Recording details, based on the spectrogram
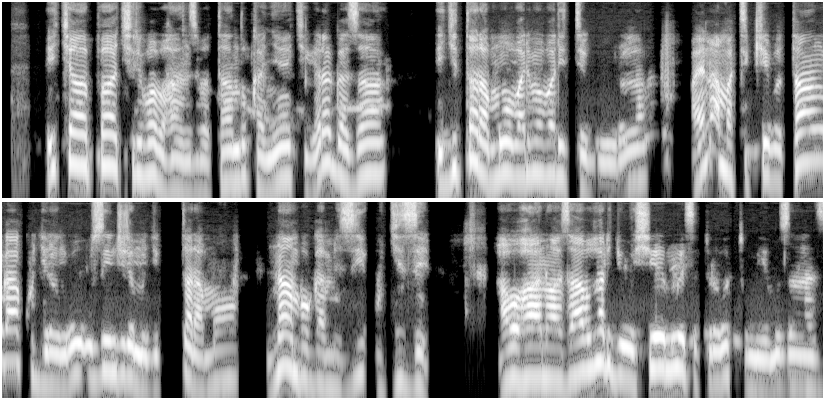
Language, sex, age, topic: Kinyarwanda, male, 36-49, finance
